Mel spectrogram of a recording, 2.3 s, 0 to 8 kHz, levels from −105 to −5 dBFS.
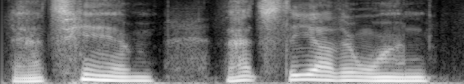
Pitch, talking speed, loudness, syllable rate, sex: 135 Hz, 130 wpm, -14 LUFS, 4.5 syllables/s, male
